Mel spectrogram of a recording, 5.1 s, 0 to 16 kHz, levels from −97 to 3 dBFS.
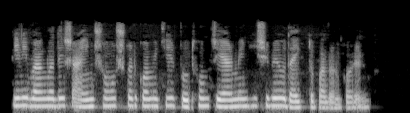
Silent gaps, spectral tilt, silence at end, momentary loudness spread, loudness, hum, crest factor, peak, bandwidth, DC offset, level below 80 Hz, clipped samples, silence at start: none; -5.5 dB/octave; 0.5 s; 7 LU; -17 LUFS; none; 14 dB; -2 dBFS; 7.8 kHz; under 0.1%; -58 dBFS; under 0.1%; 0.15 s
